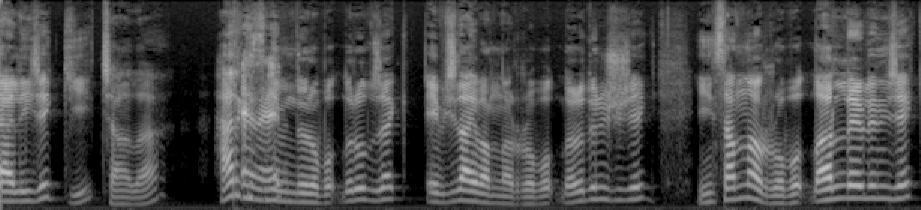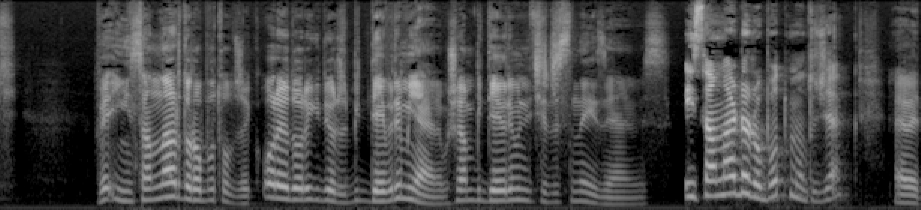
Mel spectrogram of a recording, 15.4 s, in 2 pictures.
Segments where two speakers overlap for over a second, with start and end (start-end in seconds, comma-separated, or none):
none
